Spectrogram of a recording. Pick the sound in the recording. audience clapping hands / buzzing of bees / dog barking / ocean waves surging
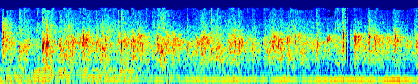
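audience clapping hands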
